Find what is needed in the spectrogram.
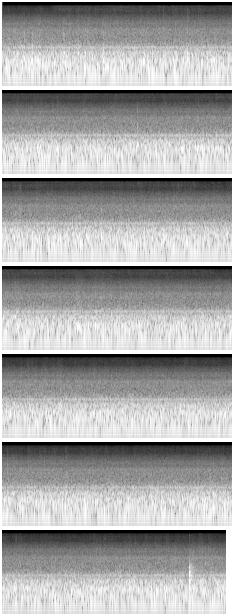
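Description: Steady drone of ship's machinery, deep and unchanging, with a thin steady whine above it.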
